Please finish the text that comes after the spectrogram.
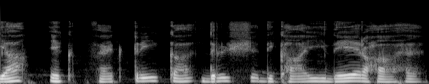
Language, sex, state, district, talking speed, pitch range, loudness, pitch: Hindi, male, Jharkhand, Ranchi, 125 wpm, 130-150 Hz, -17 LUFS, 140 Hz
